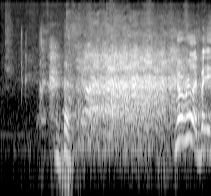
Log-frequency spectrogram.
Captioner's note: laughter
